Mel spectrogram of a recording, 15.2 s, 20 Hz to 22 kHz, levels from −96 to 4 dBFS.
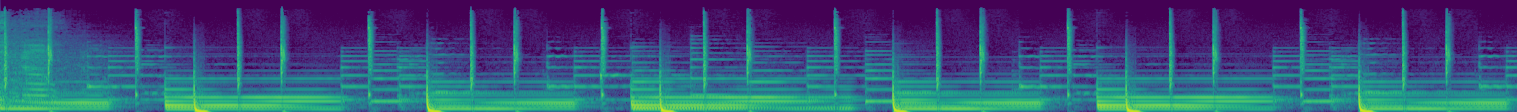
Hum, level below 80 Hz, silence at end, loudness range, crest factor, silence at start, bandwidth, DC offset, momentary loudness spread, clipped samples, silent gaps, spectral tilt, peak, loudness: none; -22 dBFS; 0 s; 3 LU; 18 dB; 0 s; 16 kHz; under 0.1%; 12 LU; under 0.1%; none; -5 dB/octave; 0 dBFS; -19 LUFS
